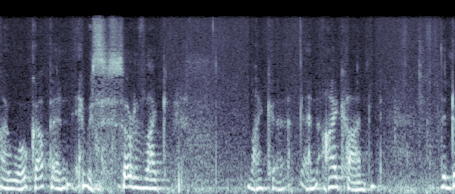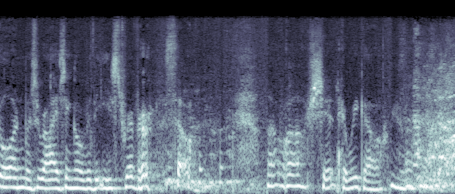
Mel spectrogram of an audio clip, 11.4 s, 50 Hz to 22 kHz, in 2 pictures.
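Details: 89-year-old woman speaking while recovering from aphasia caused by a stroke; aphasia after stroke (recovering).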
